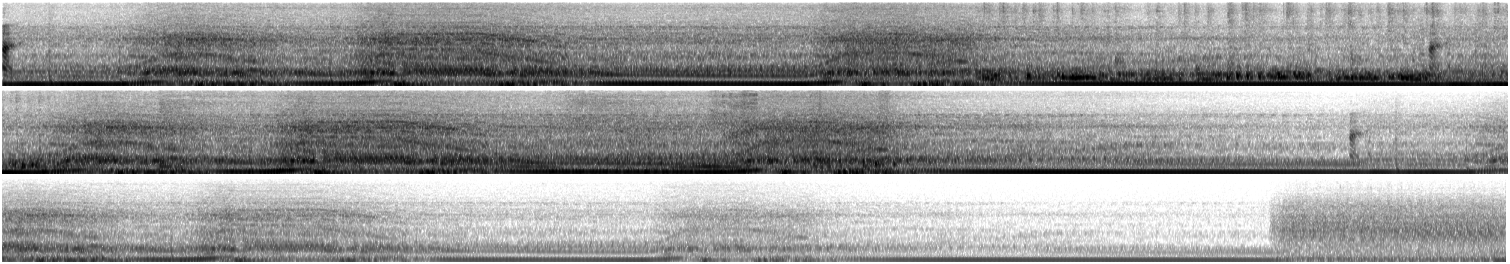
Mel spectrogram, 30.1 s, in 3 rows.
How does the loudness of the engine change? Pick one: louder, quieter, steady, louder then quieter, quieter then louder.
quieter.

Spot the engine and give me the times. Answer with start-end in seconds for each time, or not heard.
0.0-30.0.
